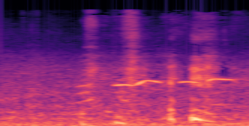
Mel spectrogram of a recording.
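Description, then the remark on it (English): A person whistles a thin, steady tone that breaks into a few short held notes, over low murmuring voices and background hum. “Can you whistle over there?”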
